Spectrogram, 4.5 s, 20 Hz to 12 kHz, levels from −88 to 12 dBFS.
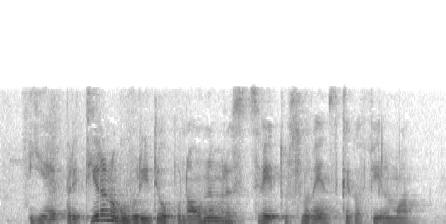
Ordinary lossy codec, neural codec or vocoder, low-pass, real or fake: MP3, 48 kbps; none; 7.2 kHz; real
